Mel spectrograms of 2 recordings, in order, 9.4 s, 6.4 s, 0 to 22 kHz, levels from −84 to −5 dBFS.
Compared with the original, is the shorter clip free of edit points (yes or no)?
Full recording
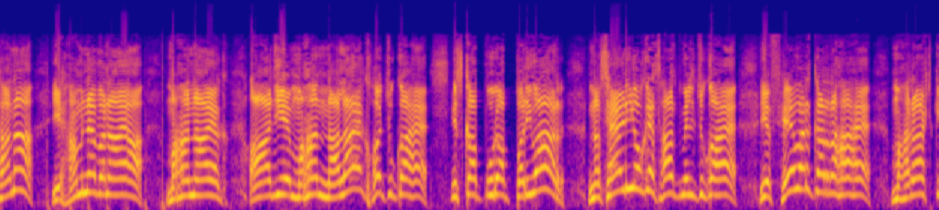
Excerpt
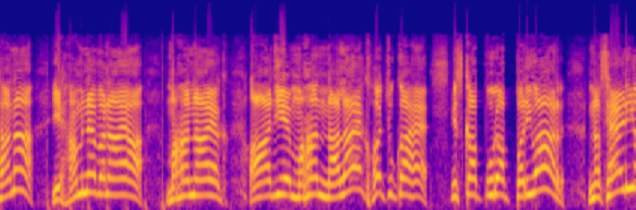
yes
